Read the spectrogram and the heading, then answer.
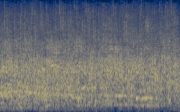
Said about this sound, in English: clap your hands for your Steelers.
